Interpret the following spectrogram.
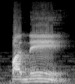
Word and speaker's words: פָּנַי: என்று மொழிபெயர்க்கப்பட்டிருக்கிறது இந்த வார்த்தைக்கு பின்னால் இருக்கிற எபரேய வார்த்தை பனே உச்சரிக்கிறேன் பே நூன் யோ உயிரெழுத்துக்களோடு உச்சரிக்க வேண்டும் என்று சொன்னால் பே காமட்ஸ் நூன் பெட்டாயோ பனே பனே என்ற எபரே வார்த்தைக்கான டைரக்ட்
